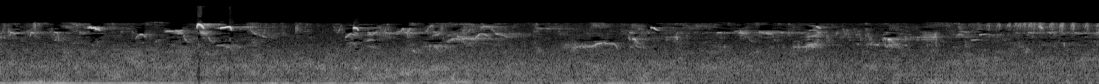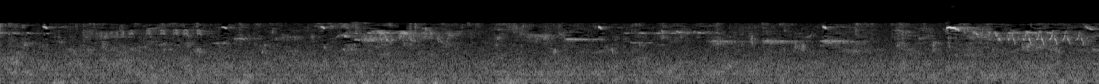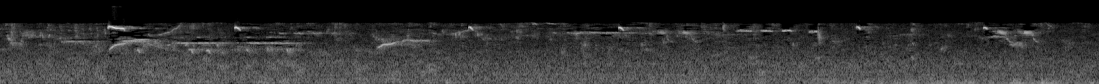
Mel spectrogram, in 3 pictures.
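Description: Small birds chirping and singing, many short overlapping calls and trills with a few sharp, loud chirps standing out, heard over a steady hiss.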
